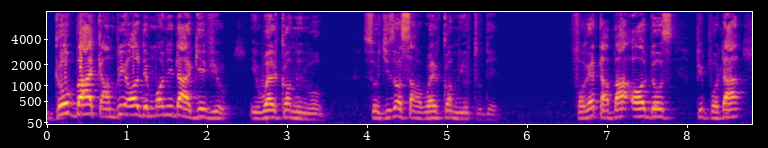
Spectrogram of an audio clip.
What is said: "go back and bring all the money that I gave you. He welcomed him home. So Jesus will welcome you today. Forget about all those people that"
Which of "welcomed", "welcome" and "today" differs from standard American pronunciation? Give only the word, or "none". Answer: welcomed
